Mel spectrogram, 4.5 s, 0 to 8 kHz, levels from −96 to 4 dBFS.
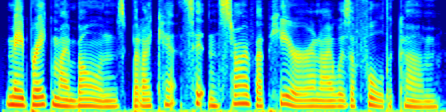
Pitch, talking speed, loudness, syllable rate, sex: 180 Hz, 255 wpm, -21 LUFS, 5.2 syllables/s, female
